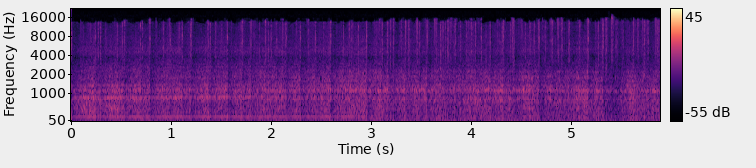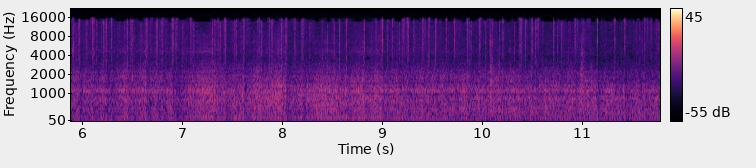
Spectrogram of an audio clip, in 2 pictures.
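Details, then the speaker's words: Honda GL1200 Gold Wing after Honda Service Bulletin #10 carburetor kit fixing low-speed partial-throttle hesitation: light-throttle acceleration with steady even drone, no stutter or hesitation; carburetion clean. "I don't know if you can hear that but I was accelerating up just light throttle but it's not stuttering one bit really feels good now"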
